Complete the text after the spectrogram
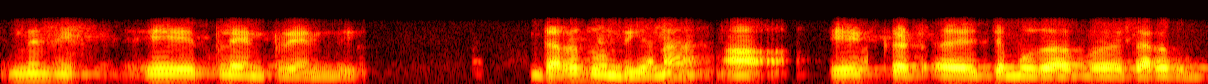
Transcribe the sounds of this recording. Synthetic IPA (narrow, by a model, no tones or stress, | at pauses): neːneːeːpleːnpleːnd̪ḭː | ɖ̪əɾəd̪ɦʊ̃nd̪iːɦɛːnaːɦã̰ː | eːkəʈd͡ʒəmõːd̪aːɖ̪əɾəd̪ɦʊnd̪i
